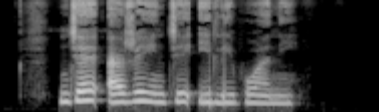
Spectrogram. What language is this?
Mokpwe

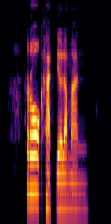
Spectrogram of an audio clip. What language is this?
Thai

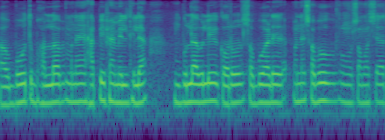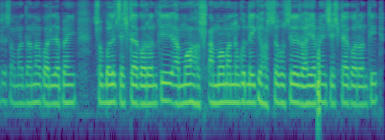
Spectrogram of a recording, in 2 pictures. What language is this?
Odia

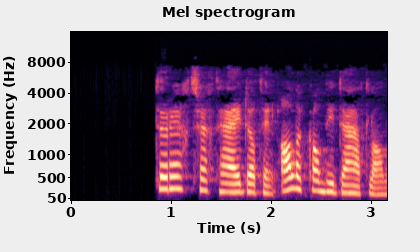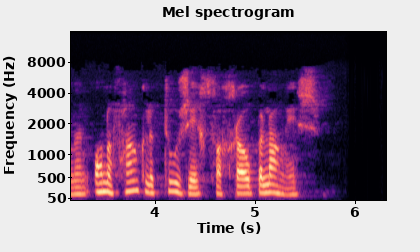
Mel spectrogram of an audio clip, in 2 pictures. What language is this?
Dutch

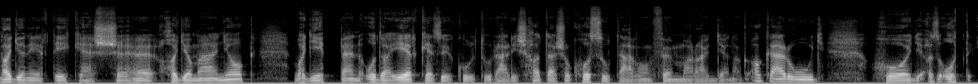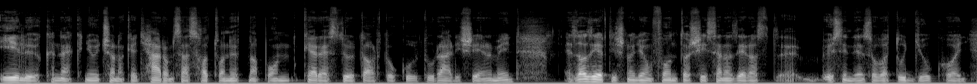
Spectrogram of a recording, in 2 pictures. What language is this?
Hungarian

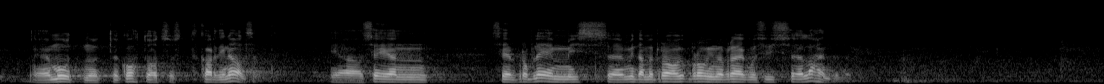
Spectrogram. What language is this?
Estonian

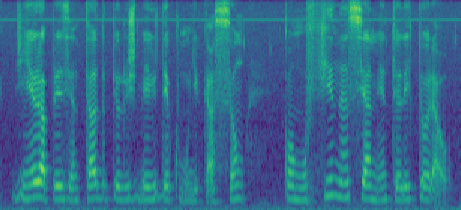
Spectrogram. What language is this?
Portuguese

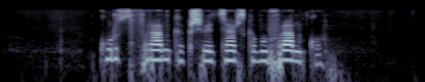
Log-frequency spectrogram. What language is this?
Russian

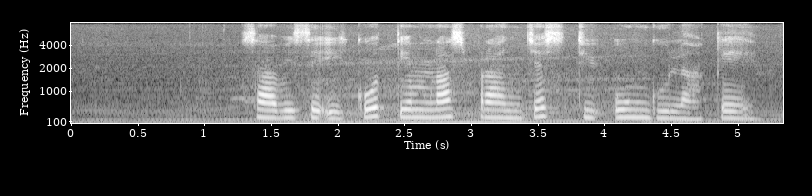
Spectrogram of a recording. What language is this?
Javanese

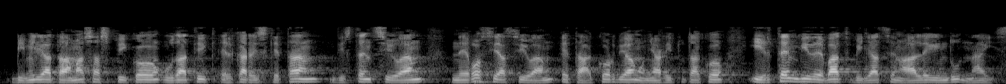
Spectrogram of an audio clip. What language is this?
Basque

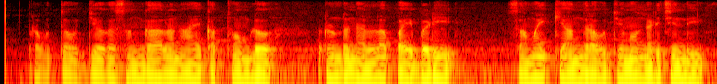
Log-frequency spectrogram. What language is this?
Telugu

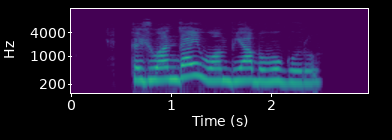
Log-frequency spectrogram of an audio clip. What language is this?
Pashto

